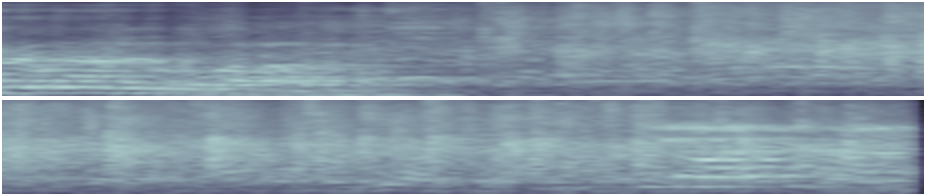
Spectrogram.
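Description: Applause greets a student introduced at a school picnic event, starting under a speaking voice and then swelling into steady clapping from a small crowd at moderate distance, with talk at the start.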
